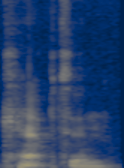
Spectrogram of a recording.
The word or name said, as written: captain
